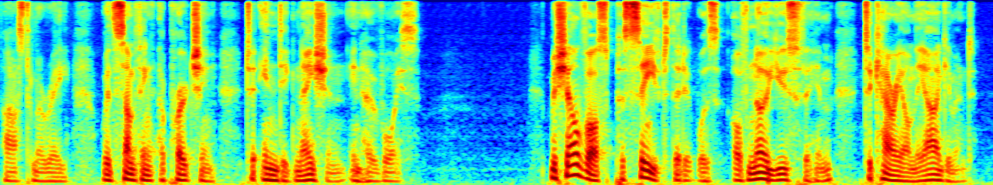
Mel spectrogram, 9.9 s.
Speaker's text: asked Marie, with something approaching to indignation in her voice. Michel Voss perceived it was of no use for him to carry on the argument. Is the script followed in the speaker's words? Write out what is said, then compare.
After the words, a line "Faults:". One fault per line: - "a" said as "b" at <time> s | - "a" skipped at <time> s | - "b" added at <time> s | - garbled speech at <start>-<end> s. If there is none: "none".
asked Marie, with something approaching to indignation in her voice. Michel Voss perceived that it was of no use for him to carry on the argument.
Faults:
- "that" added at 6.7 s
